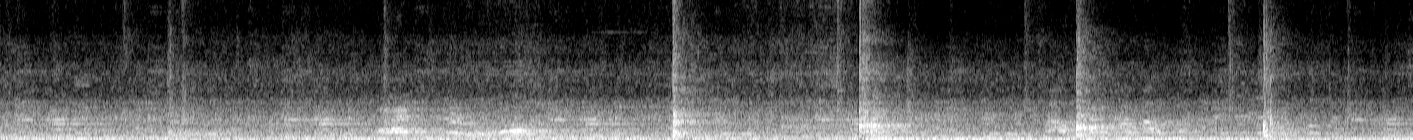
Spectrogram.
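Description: Pickleball paddles striking the plastic ball in a rally: a few sharp pops about a second or more apart in the second half, over a steady background of voices and music.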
